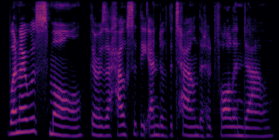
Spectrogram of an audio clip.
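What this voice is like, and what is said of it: Dramatic storytelling reading voice. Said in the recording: “put on my reading voice”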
